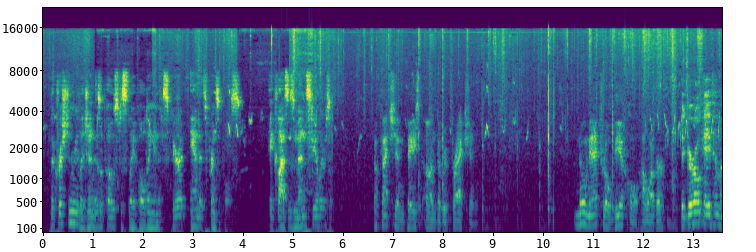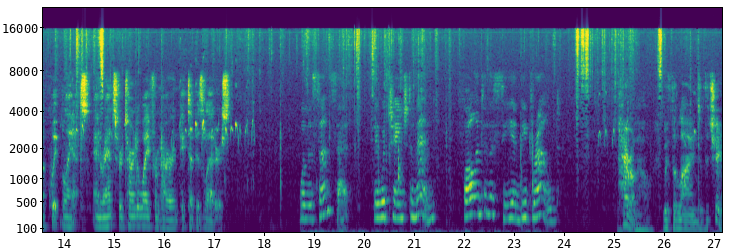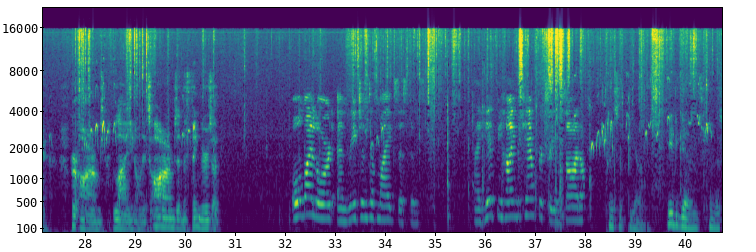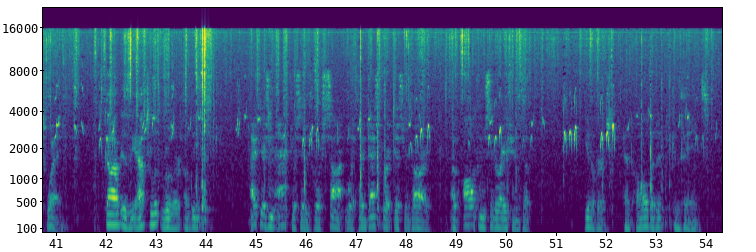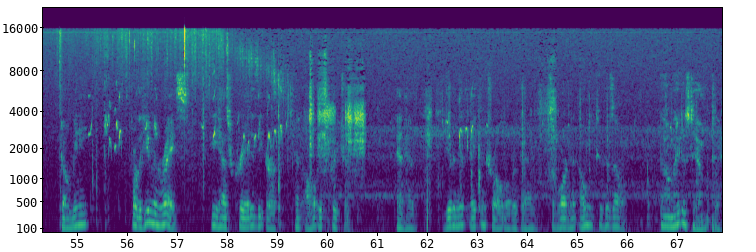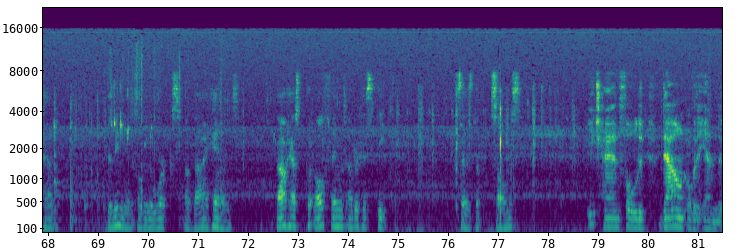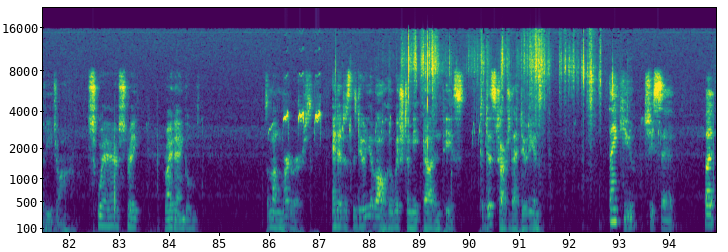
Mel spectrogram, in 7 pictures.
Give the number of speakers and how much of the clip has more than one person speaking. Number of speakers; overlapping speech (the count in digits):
8, no overlap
